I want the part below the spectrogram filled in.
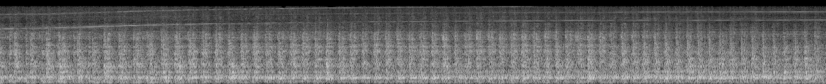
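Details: Candy Grand'O Vita tumble dryer on a fitted washing machine motor, belt re-tensioned, some slipping: rapid rattling thrash with scraping at high spin as the overspeeding drum bashes around and tears plastic off.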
